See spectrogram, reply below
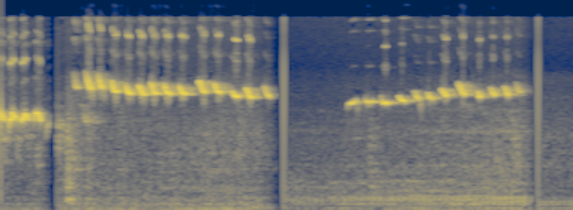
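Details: White-rumped shama lure phrases to provoke answering song: a short high trill, then two long runs of very high, fast, evenly repeated ringing notes, clean and loud.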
